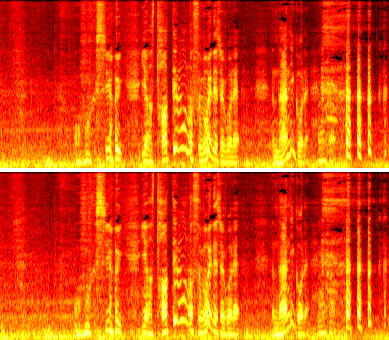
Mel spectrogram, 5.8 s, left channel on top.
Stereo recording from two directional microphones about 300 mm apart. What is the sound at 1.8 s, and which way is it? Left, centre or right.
Speech, centre.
